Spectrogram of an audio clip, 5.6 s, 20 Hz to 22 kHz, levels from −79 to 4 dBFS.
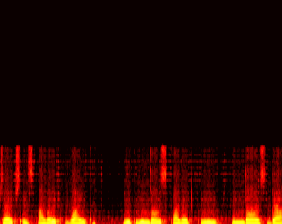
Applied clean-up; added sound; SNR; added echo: neural separator model SepFormer DNS4.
